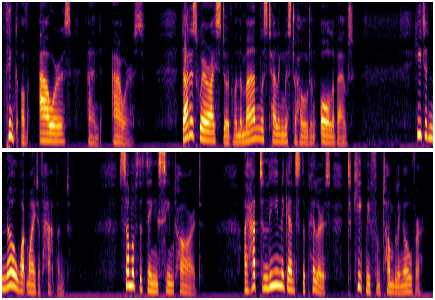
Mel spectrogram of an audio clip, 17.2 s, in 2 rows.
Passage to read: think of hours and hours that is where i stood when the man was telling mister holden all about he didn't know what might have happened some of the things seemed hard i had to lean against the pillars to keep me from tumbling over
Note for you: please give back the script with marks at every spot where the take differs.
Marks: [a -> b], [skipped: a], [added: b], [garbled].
think of hours and hours that is where i stood when the man was telling mister holden all about he didn't know what might have happened some of the things seemed hard i had to lean against the pillars to keep me from tumbling over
